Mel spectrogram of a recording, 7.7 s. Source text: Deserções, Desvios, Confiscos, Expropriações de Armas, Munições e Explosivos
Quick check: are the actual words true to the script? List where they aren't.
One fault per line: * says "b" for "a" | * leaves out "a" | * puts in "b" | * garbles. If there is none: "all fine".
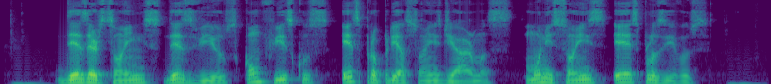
all fine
